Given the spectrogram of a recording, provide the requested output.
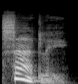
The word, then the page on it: sadly: British English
